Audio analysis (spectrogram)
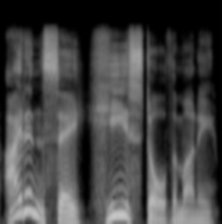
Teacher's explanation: what if we stress he?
